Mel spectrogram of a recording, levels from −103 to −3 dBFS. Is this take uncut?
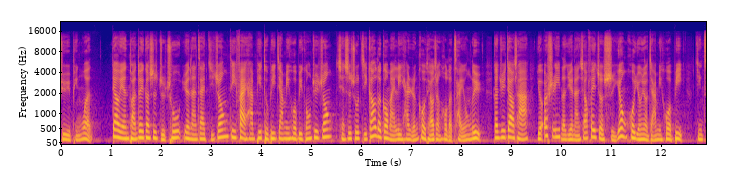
no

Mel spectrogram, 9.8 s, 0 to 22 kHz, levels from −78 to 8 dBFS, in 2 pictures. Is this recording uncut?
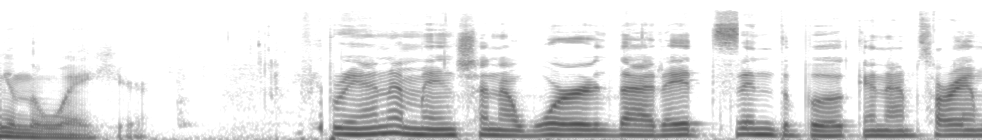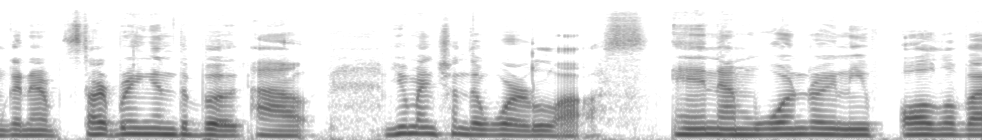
no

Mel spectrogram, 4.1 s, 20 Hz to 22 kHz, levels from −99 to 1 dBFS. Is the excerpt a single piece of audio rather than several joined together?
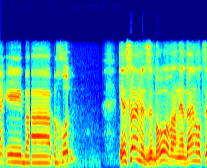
no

